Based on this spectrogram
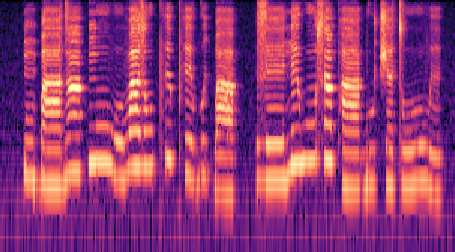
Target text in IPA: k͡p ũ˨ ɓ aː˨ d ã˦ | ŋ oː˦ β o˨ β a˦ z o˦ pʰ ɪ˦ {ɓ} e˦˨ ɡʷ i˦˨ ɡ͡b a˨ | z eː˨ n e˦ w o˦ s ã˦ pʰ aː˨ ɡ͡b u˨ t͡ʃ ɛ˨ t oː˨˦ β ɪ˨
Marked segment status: incorrect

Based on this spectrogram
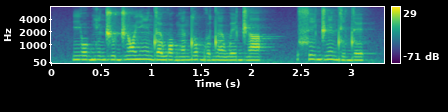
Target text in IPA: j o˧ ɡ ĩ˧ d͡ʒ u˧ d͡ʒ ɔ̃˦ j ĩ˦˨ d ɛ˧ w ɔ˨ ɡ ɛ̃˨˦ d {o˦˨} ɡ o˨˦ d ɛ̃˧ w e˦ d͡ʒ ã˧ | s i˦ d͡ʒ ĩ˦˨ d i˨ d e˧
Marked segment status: correct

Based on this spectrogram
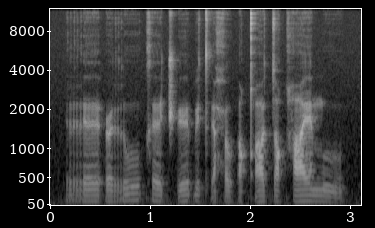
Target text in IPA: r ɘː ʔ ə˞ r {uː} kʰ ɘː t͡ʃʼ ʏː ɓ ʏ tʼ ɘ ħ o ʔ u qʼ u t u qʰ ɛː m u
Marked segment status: correct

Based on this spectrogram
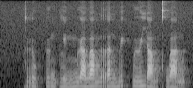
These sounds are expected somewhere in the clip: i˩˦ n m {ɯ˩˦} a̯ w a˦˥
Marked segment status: incorrect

